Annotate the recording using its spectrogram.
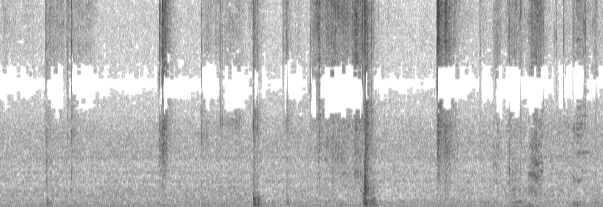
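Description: Hardcover book cover being handled on a cutting mat: a few short knocks and taps, the loudest a little past halfway, over a steady low hum.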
